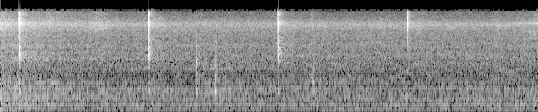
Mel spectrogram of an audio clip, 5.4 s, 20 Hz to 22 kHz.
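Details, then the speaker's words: Gallagher S100 solar fence charger, about 5 years old, after module replacement repair; sharp single clicks roughly every 1.3 seconds over faint room hum, evenly spaced; later tested about 8.5 kV open circuit; normal pulse clicking. "hear it clicking probably good to go"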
